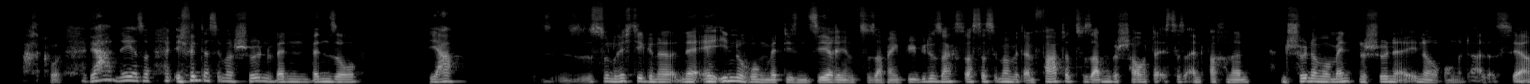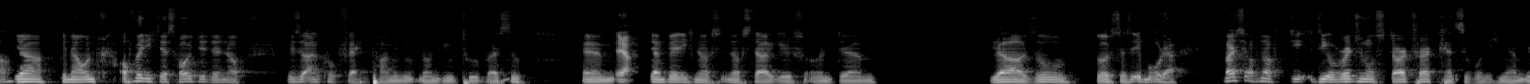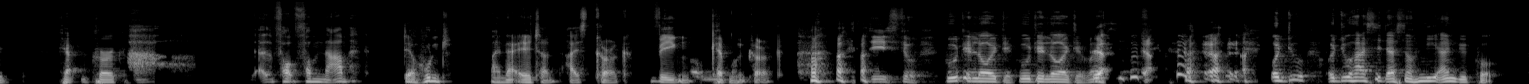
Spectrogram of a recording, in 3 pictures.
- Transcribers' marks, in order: in English: "on"; drawn out: "Ah"; laugh; laughing while speaking: "weißt du?"; laugh
- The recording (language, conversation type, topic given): German, unstructured, Was macht für dich eine gute Fernsehserie aus?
